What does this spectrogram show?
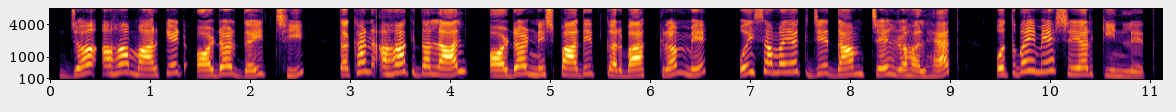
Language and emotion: Maithili, neutral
